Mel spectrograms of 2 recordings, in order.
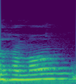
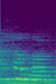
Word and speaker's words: Hmong: Right, is this the Hmong? Like the? – It's not Hmong, but it's Hmong.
